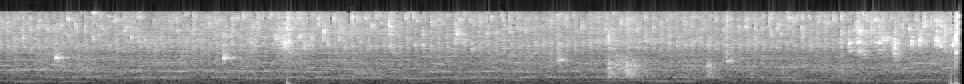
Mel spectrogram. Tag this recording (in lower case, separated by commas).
vehicle, speedboat, water vehicle, music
